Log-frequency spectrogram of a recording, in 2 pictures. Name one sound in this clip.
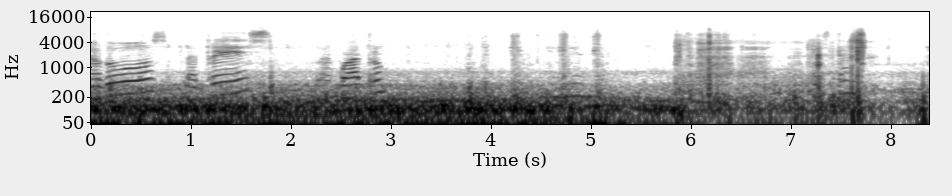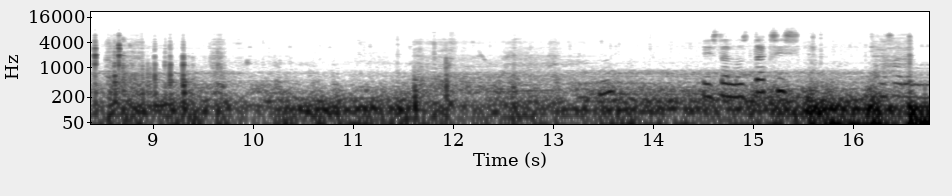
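A car engine rumbles low and steady as the car rolls slowly.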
